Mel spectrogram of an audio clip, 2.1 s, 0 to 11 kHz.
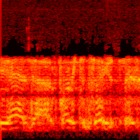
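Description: Single-sideband voice from a 75-meter amateur radio contact, played through a Yaesu FTdx5000 transceiver: a station talking, sounding thin and band-limited by the receiver's roughly 3 kHz filter.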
